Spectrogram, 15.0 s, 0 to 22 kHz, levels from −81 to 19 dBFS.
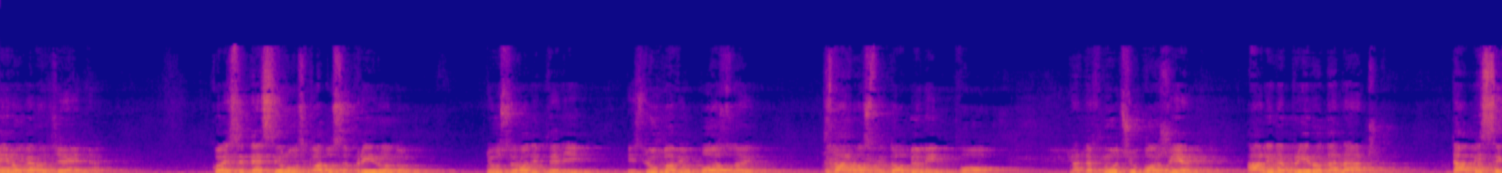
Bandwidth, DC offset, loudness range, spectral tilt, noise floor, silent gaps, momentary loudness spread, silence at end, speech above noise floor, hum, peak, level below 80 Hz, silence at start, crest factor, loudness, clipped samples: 16.5 kHz; under 0.1%; 3 LU; -6 dB/octave; -39 dBFS; none; 17 LU; 0 s; 23 dB; none; -2 dBFS; -46 dBFS; 0 s; 14 dB; -17 LUFS; under 0.1%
